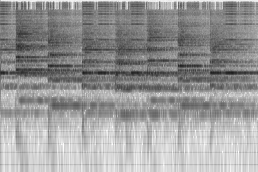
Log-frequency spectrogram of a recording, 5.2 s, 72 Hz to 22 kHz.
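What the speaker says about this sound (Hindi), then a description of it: "सी वाला घंटा बजेगा।" A temple bell tone sounded from a C note on a Roland XPS-60 keyboard, ringing in five evenly spaced, sustained metallic strikes with bright overtones and no voices.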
